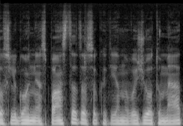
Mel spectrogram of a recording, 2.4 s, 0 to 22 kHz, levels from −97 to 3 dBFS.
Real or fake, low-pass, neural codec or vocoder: real; 19.8 kHz; none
